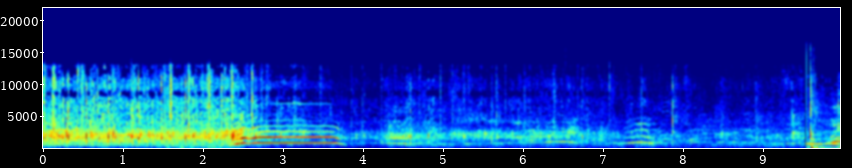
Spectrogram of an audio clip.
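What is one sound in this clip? Young children shout and squeal with excitement.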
